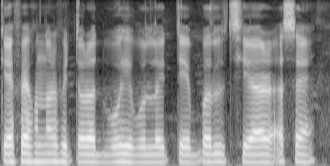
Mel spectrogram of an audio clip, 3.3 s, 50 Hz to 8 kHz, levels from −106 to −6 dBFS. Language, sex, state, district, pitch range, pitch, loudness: Assamese, male, Assam, Kamrup Metropolitan, 135-145 Hz, 140 Hz, -17 LUFS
